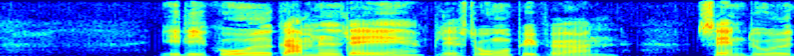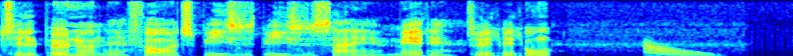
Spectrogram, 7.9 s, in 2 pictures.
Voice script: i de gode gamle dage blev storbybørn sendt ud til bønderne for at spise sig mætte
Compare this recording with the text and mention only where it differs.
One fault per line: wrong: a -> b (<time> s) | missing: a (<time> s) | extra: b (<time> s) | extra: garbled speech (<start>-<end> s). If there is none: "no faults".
extra: spise (5.2 s)
extra: garbled speech (6.3-6.7 s)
